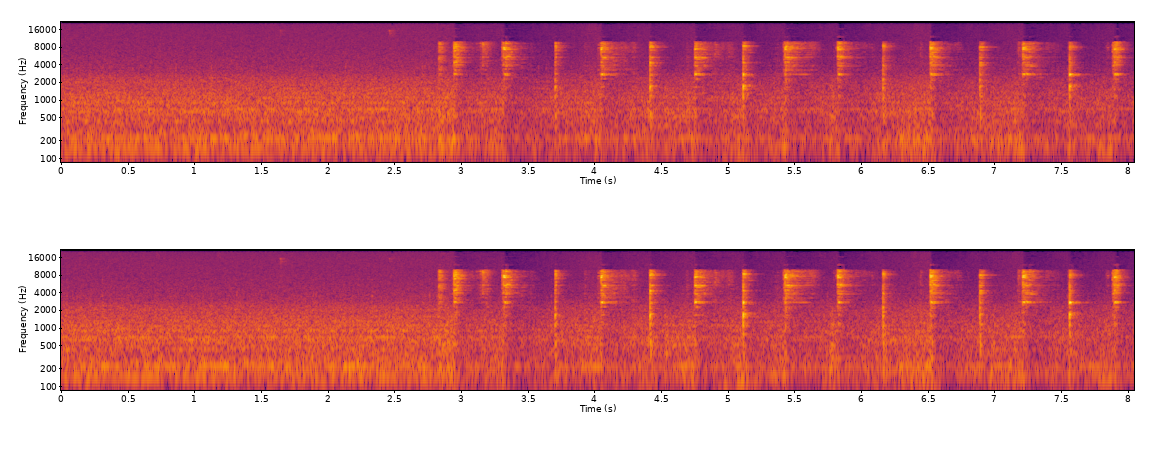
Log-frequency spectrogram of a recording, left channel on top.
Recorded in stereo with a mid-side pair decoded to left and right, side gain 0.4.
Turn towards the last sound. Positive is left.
turn(degrees=-25)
